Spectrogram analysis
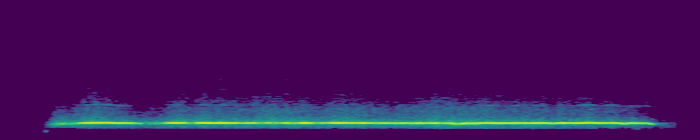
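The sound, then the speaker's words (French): A single long, steady whistle held at one pitch for about six seconds, soft and delicate, imitating a bird's call with a slight wavering, vocalised as part of a sound practice, heard alone with no talking. “Tout d'abord, un sifflement long et délicat, comme celui des oiseaux.”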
